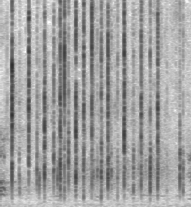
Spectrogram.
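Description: Scattered, irregular handclaps from a few spectators, about fifteen sharp claps over two seconds, with a short high call just at the start.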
